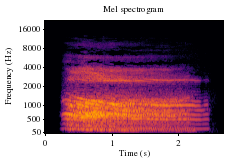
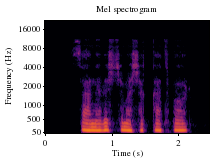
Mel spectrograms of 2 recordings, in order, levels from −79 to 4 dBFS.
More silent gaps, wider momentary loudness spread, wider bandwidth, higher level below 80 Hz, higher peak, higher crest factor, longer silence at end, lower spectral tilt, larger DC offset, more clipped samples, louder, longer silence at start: neither; first, 13 LU vs 8 LU; about the same, 12 kHz vs 11.5 kHz; second, -62 dBFS vs -56 dBFS; first, 0 dBFS vs -12 dBFS; about the same, 16 dB vs 16 dB; about the same, 0.25 s vs 0.35 s; second, -5 dB/octave vs -7 dB/octave; neither; neither; first, -16 LUFS vs -28 LUFS; second, 0.25 s vs 0.45 s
